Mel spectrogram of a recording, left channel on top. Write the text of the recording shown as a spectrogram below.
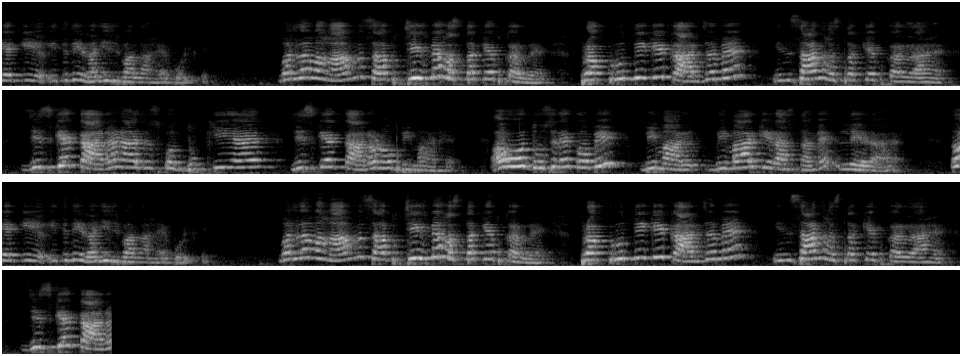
कि इतनी रईस वाला है बोल के। मतलब हम सब चीज में हस्तक्षेप कर रहे हैं। प्रकृति के कार्य में इंसान हस्तक्षेप कर रहा है, जिसके कारण आज उसको दुखी है, जिसके कारण वो बीमार है, और वो दूसरे को भी बीमार की रास्ता में ले रहा है।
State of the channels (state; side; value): drops out; right; at 10.7 s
